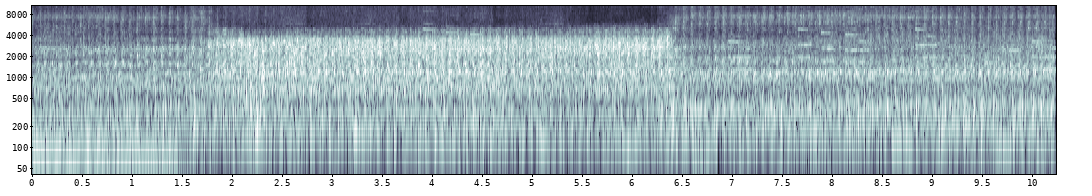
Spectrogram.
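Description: A steady running engine.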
